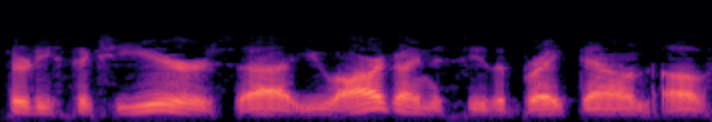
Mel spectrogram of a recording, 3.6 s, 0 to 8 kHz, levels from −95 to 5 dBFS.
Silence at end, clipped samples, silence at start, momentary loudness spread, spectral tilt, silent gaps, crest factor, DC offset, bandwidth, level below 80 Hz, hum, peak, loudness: 0 s; under 0.1%; 0.05 s; 13 LU; -11.5 dB/octave; none; 18 dB; under 0.1%; 3.1 kHz; -88 dBFS; none; -12 dBFS; -30 LUFS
